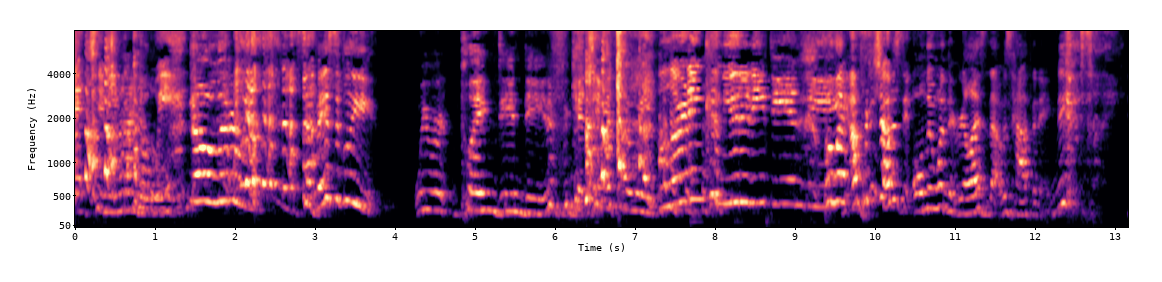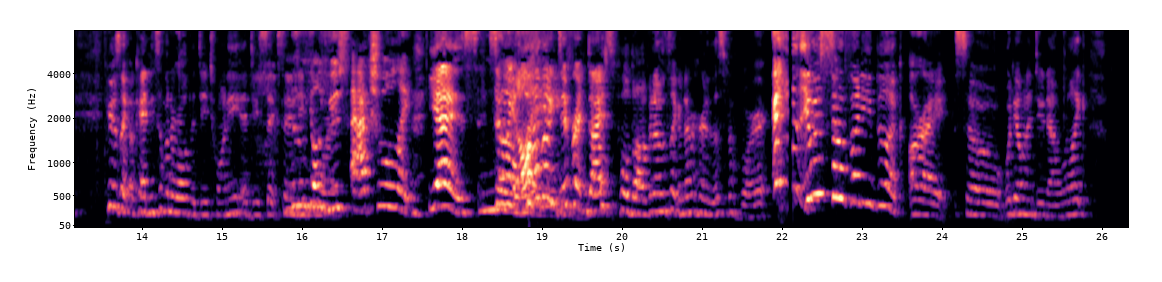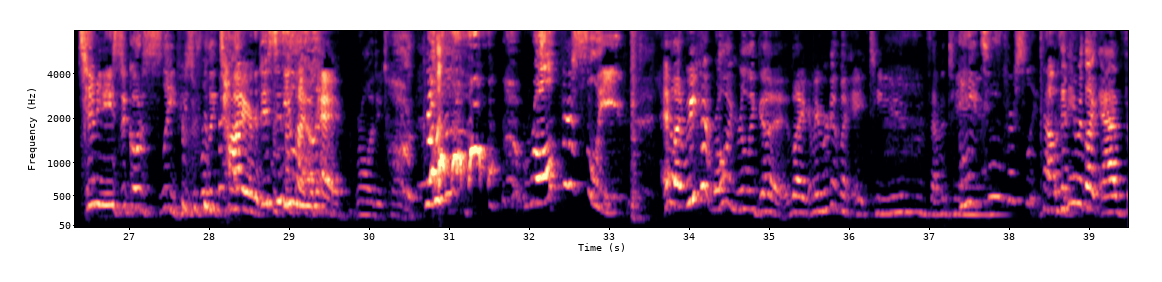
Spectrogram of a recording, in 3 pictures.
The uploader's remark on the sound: Sorry for our technical difficulties, we have some solutions to audio problems that we hope to be able to solve soon.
